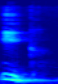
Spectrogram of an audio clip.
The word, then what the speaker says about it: eke: is eek something out the pronunciation is eek let's read the topic again this is bad news for retailers trying to eke out their earnings this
